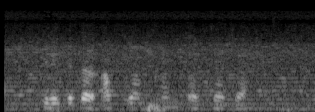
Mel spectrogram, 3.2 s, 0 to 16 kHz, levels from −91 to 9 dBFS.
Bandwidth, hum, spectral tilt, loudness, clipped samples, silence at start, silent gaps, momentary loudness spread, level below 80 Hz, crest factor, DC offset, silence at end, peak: 11 kHz; none; -7 dB/octave; -30 LUFS; under 0.1%; 0.05 s; none; 22 LU; -56 dBFS; 20 dB; under 0.1%; 0 s; -10 dBFS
